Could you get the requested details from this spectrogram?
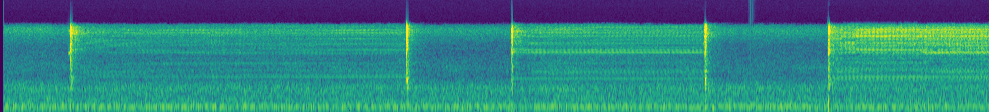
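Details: Motor starter contactor: steady low electrical hum with a sharp click every few seconds, humming and chattering; cause suspected, not confirmed; contactor humming.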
